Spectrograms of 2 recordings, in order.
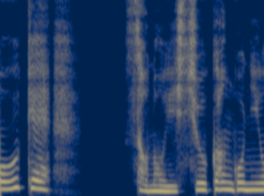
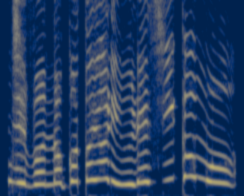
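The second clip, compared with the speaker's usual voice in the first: giddy; 9 semitones higher, faster than usual. Acted. Happy for her friend.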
